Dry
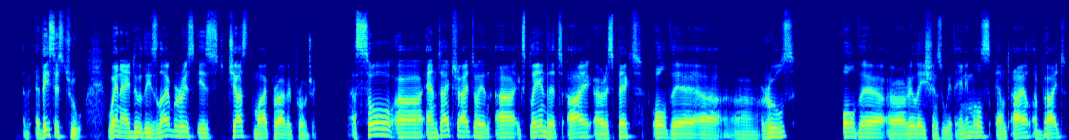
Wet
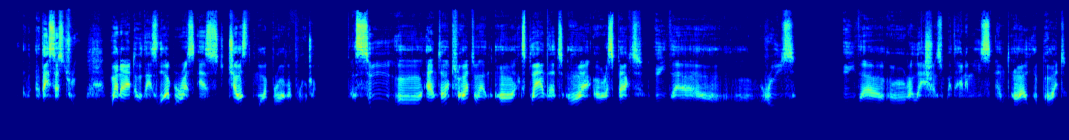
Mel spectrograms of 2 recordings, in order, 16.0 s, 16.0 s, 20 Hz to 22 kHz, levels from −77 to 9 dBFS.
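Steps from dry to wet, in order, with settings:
Chebyshev high-pass with heavy ripple 1,300 Hz, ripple 9 dB
spectral tilt +3 dB per octave
level +5 dB

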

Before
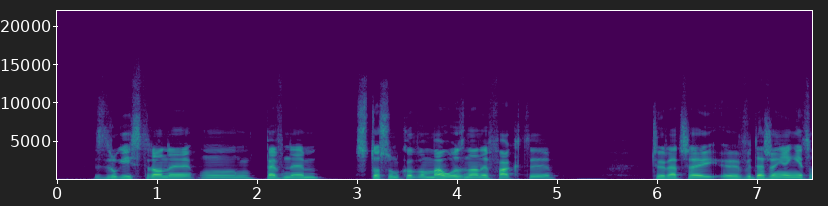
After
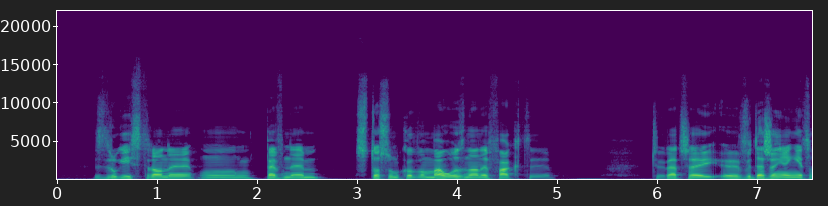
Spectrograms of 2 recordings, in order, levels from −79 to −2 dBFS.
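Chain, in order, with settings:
0:00.94–0:01.59: high-frequency loss of the air 64 metres
0:04.69–0:06.11: downward compressor 5 to 1, threshold −47 dBFS, peak gain reduction 17 dB
0:06.84–0:07.25: flat-topped bell 6,000 Hz +8.5 dB
level +6.5 dB

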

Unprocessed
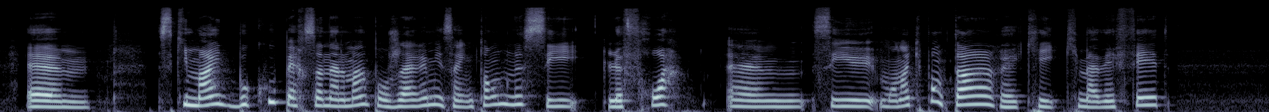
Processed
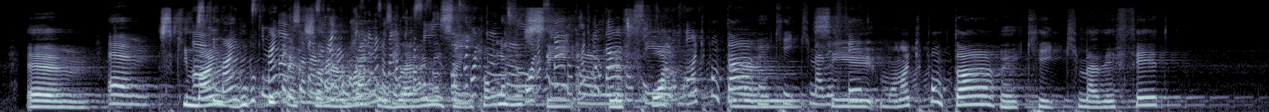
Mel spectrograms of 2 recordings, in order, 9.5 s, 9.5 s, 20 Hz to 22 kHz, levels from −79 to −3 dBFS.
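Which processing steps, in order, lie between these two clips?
echo with a time of its own for lows and highs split 610 Hz, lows 182 ms, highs 84 ms, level −16 dB
delay with pitch and tempo change per echo 675 ms, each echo +7 semitones, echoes 3
level +2 dB

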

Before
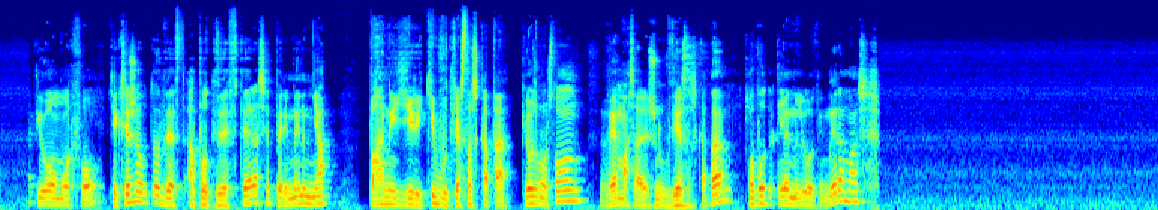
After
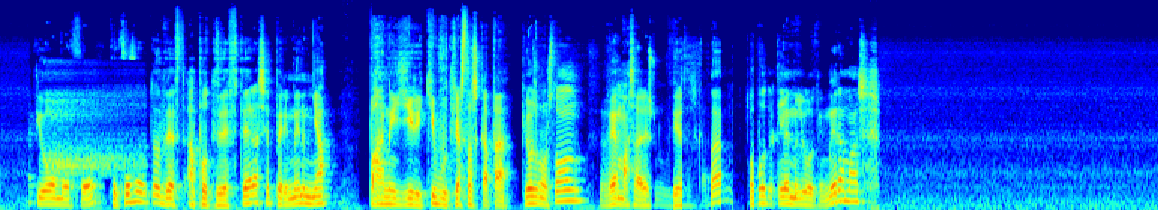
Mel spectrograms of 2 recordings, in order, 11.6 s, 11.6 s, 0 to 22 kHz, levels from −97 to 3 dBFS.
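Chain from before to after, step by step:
0:00.51–0:01.41: healed spectral selection 660–6,900 Hz both
dynamic equaliser 5,800 Hz, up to +4 dB, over −49 dBFS, Q 1
0:06.51–0:07.63: output level in coarse steps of 24 dB

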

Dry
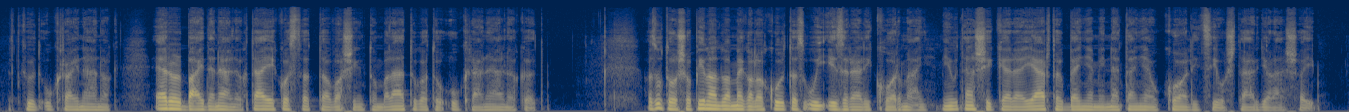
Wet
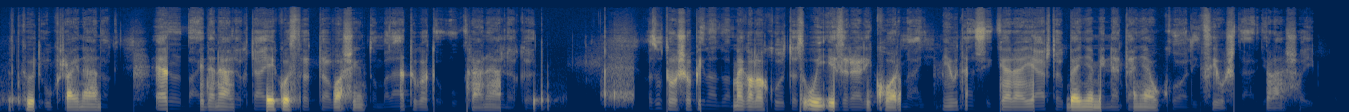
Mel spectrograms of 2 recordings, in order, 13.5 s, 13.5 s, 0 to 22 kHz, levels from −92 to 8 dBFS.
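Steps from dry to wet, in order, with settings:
fade-out on the ending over 1.08 s
high-pass on a step sequencer 3 Hz 450–7,100 Hz
level +3.5 dB

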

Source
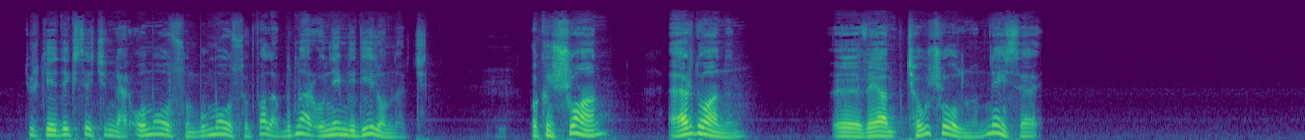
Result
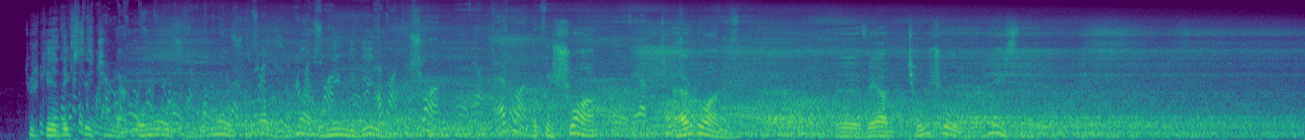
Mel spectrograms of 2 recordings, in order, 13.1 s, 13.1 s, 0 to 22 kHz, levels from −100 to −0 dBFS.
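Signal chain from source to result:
delay with pitch and tempo change per echo 189 ms, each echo +6 semitones, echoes 3, each echo −6 dB
feedback delay with all-pass diffusion 1,000 ms, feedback 62%, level −3.5 dB
level −1.5 dB

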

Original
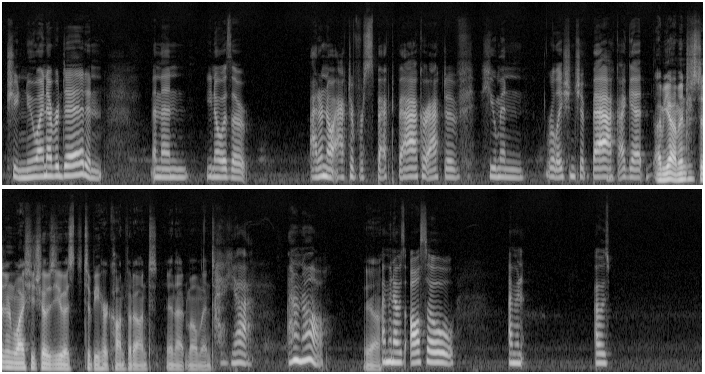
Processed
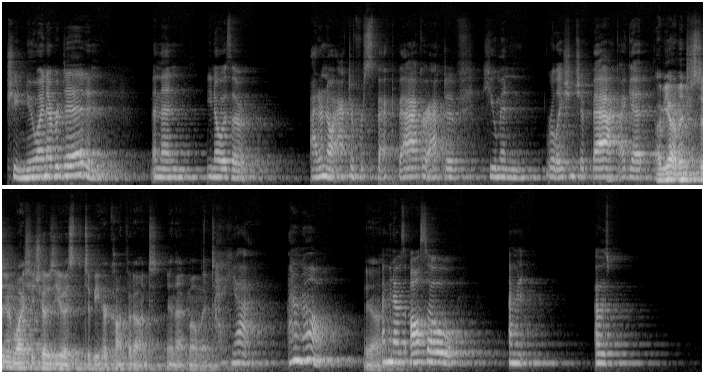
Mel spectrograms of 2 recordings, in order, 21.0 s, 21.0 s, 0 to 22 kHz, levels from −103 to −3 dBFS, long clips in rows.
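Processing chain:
downward expander −54 dBFS
rectangular room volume 940 cubic metres, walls mixed, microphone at 0.89 metres
level −4.5 dB

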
